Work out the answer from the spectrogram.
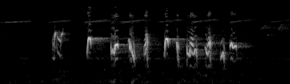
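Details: Cream-vented bulbul mating call: a short chirp, then a rapid chain of about ten liquid, bubbly notes alternating high and low, ending around 2.4 seconds, a faint high thin tone above.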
